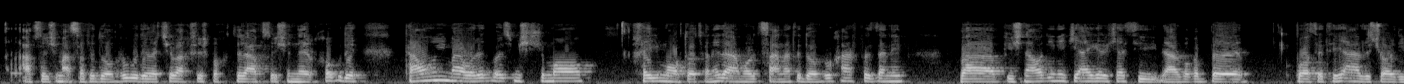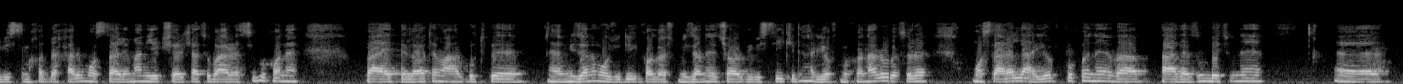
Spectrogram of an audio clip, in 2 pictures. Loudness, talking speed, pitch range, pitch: -20 LUFS, 150 wpm, 120-140 Hz, 130 Hz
